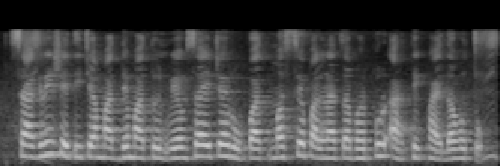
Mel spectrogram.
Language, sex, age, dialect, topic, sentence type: Marathi, female, 56-60, Varhadi, agriculture, statement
